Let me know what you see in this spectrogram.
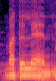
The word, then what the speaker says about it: Madeleine: Madeleine motherland。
